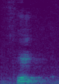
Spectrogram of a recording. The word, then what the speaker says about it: Foucault: Actually, that word Foucault is pronounced like Foucault, Michel Foucault, and this person contributed greatly in the 20th century.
